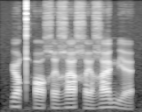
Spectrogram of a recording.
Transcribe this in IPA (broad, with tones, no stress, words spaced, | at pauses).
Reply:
y˦˨qʰɔ˨χi˨ ʁæ˦χe˨ ʁæ˦mʲæ˨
